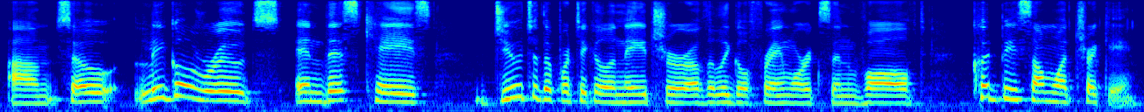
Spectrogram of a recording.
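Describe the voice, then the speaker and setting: A woman who lectures in international law explains legal routes as a TV panel guest. Her voice sits low, and she phrases things carefully and precisely, pausing on ums. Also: darkish tone.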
